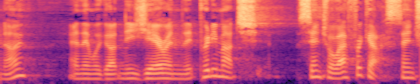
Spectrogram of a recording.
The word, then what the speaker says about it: Niger: For those who don't know, like I mentioned, they've been serving in a place called Nigeria. And we were chatting earlier about this place. I think I pronounced that right. Is that right? – Niger.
